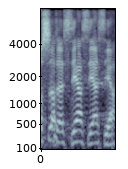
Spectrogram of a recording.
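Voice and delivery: imitating a dad's Cantonese-accented Mandarin; light Guangpu imitation. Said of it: "就是他说". (模仿父亲的广东口音普通话)

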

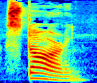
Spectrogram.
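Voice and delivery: "Starting" with a strong first syllable; stressed word. Shown as a demonstration. Teacher pointing out the accent, stressed "Starting". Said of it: "是一个重音".

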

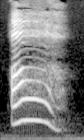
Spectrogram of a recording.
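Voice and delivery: high, loud yelp; high startled cry. A narrator's reading. Little cloud hit by splashed water, high yelp.

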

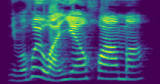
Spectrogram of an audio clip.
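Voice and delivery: usual speaking voice

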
